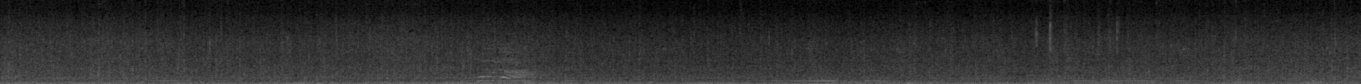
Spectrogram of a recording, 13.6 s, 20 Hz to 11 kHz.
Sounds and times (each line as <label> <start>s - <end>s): Rain beginning to pour 0.0s - 13.6s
